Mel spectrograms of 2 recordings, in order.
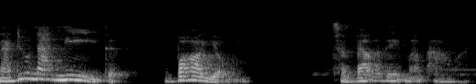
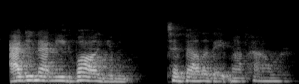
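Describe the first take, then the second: First: Measured and weighty, with pauses before VOLUME and "to validate"; deliberate repeated affirmation. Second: Said in the usual way. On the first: Real, not acted. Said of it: "Let me say that again". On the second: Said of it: "My next affirmation".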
